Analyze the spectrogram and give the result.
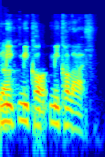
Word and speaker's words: Mikolas: It's Wainwright and Miles Michaelis and Miles Mikolas. Okay. That's how you say it in the true term.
